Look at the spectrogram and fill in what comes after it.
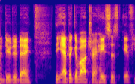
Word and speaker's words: Atrahasis: Atrahasis is how I pronounce it.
